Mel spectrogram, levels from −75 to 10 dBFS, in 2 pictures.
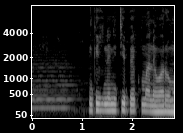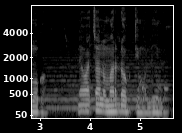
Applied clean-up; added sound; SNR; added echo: none; Bowed string instrument; 17 dB; none.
